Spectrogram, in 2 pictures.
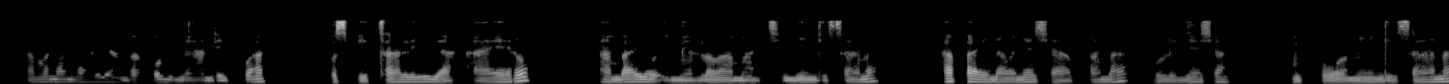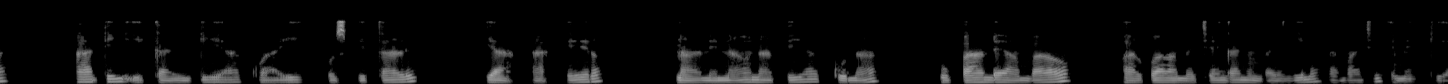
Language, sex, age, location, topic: Swahili, male, 25-35, Nakuru, health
